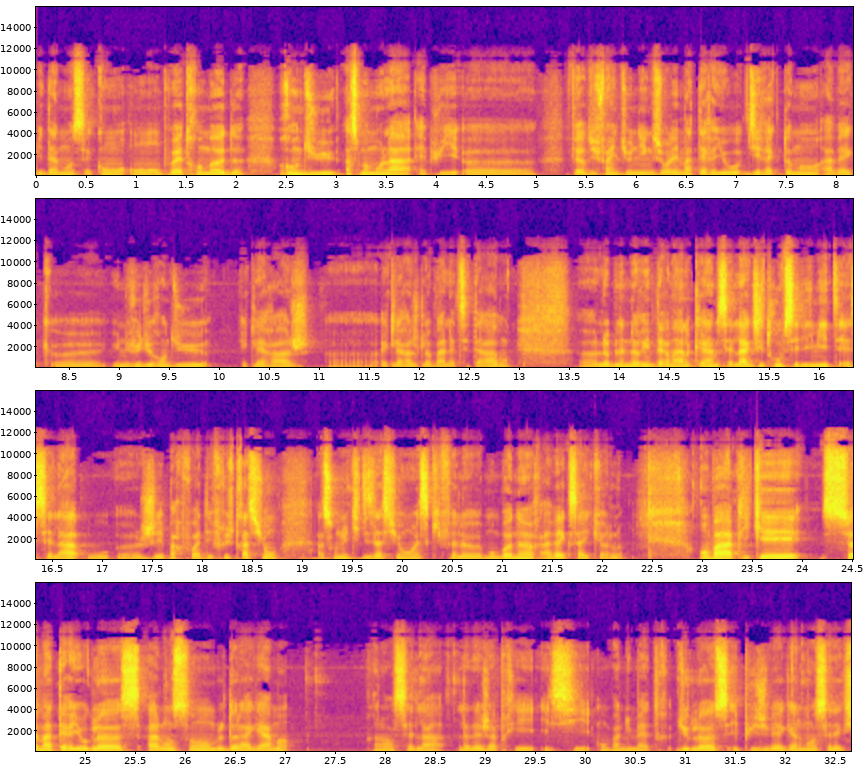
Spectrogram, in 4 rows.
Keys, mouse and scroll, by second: 13.5 ctrl+s, 16.4 scroll up 1, 17.1 shift+middle click, 18.3 ctrl+s, 21.9 right click, 23.2 click, 24.8 right click, 26.1 click, 27.6 right click, 28.7 click, 31.0 right click, 32.2 click.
